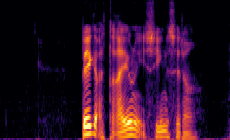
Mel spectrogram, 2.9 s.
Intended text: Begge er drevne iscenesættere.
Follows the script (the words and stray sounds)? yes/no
yes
